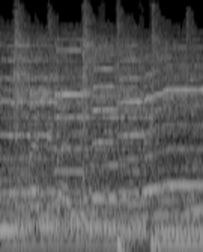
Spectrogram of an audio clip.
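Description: Live band music with a harmonica playing held notes, one bending upward near the end, over a steady bass and guitar backing.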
